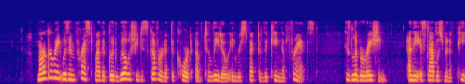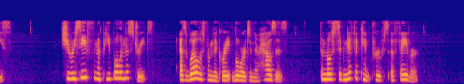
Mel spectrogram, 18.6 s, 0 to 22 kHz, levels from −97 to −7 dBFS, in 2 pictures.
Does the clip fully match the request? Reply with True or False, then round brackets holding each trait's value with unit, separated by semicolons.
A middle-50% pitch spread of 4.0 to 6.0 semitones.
True (4.3 semitones)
